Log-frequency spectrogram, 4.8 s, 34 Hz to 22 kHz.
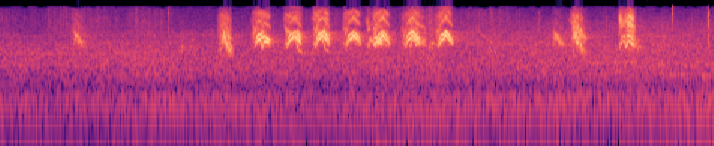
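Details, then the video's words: Sparrows visiting a Tenmangu shrine at first light to be fed, October 2022, after a rainy day; one bird gives a quick run of about eight evenly spaced loud chirps, followed by a few more. "朝一番 餌を貰いに来る雀達"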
